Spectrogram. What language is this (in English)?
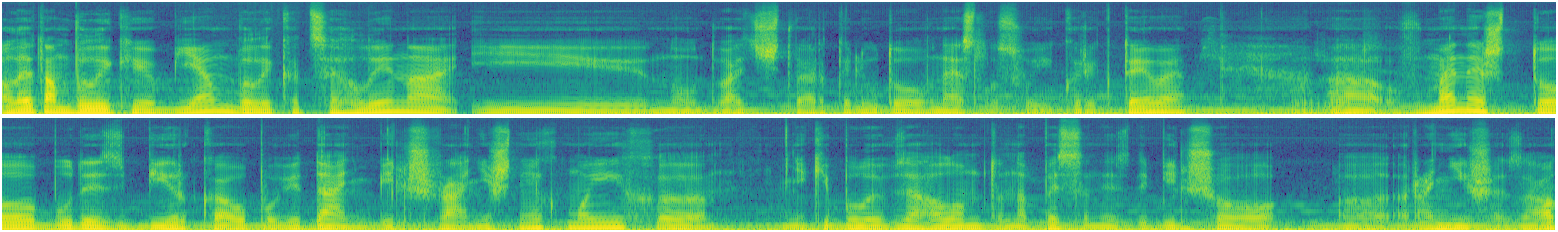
Ukrainian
